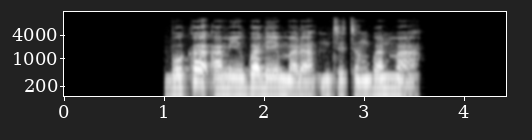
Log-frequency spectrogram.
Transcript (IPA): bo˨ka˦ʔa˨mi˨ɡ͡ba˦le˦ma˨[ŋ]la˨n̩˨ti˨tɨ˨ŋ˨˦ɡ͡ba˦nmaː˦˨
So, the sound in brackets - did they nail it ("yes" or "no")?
no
